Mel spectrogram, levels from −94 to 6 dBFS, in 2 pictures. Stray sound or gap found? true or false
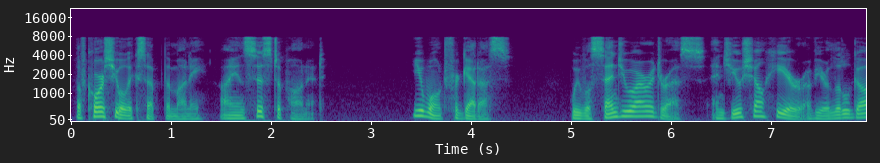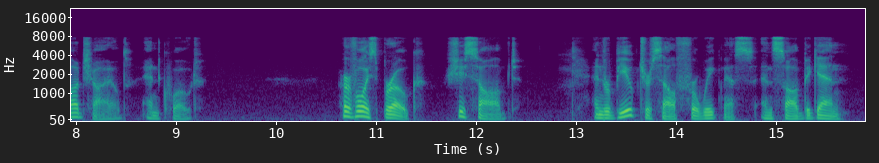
false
